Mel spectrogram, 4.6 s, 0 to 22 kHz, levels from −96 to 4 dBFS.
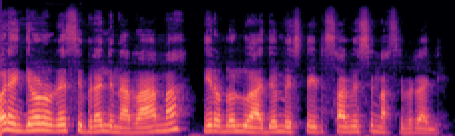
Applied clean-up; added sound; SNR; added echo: neural mask model Resemble Enhance denoiser.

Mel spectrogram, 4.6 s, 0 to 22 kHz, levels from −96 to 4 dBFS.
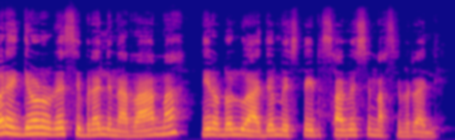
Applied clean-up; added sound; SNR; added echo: none; none; none; none.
